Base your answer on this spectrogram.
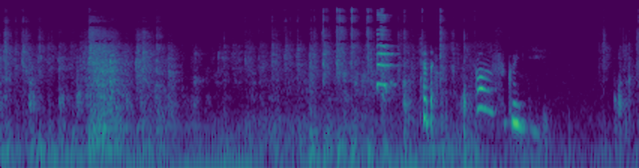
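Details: Jack Russell Terrier at play indoors, a run of short squeaky whimpers and yelps, each falling slightly in pitch, bunched near the end, with a person's voice and shuffling early on.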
